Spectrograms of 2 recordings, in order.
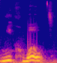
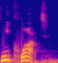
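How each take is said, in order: First: The last syllable rhymes with 'quote'. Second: The last syllable does not rhyme with 'quote'. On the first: The speaker calls it wrong. "it's not gonna be pronounced MeQuote" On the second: The speaker calls it right. "it's MeQuote"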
